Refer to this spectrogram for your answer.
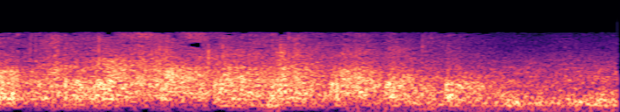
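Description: A large crowd claps steadily, a dense, loud wash of applause from many hands in thanks to God and to the laborers, filling the whole stretch without letup and fading only slightly near the end.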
